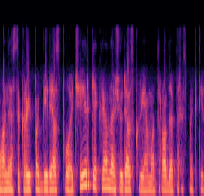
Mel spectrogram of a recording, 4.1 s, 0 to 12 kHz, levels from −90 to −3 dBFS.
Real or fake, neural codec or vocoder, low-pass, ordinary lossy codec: real; none; 7.2 kHz; AAC, 48 kbps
